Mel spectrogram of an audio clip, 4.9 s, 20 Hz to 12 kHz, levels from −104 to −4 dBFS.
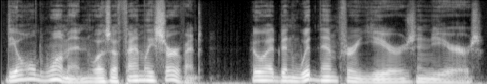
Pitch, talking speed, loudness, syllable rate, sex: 110 Hz, 195 wpm, -16 LUFS, 4.7 syllables/s, male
